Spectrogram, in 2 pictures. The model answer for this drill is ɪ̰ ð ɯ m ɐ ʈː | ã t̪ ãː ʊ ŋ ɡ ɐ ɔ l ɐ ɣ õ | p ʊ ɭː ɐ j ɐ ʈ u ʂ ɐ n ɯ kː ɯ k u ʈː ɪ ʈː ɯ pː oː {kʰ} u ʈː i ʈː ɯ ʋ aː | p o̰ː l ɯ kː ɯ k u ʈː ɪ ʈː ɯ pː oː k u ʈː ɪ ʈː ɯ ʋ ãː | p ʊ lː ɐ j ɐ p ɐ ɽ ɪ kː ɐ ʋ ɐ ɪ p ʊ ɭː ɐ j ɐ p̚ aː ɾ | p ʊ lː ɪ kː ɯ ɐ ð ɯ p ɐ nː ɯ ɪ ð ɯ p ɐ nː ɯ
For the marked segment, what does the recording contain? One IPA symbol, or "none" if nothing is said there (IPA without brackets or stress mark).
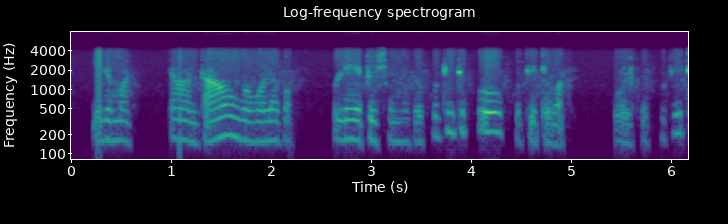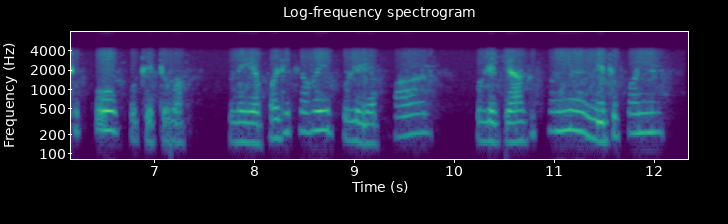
k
